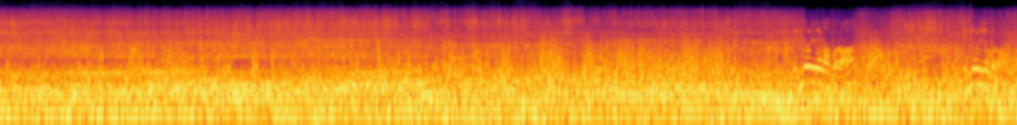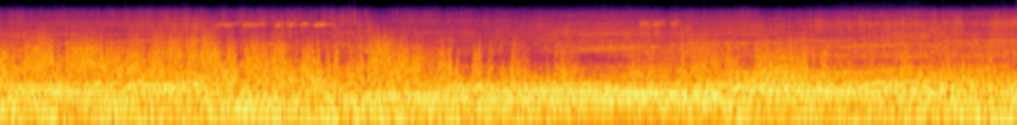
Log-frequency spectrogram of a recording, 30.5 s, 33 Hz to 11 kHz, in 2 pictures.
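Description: Bajaj Pulsar NS200's single-cylinder engine running under way, with wind buffeting the microphone. A brief rising and falling tone comes about twelve seconds in.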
